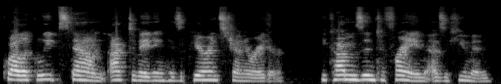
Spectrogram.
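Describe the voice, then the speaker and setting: A woman's voice: mid-range voice, fairly quick. Female narrator, mid-range voice, reading scripted stage directions for a live radio drama.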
